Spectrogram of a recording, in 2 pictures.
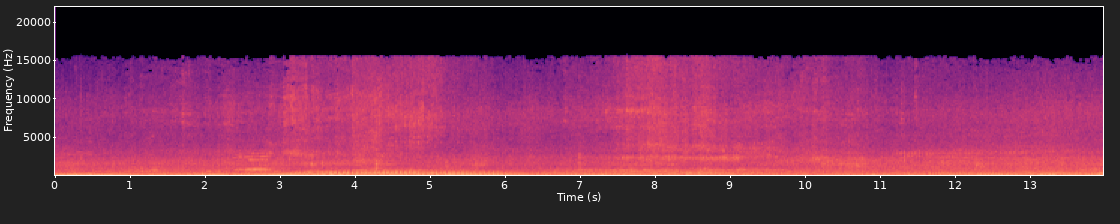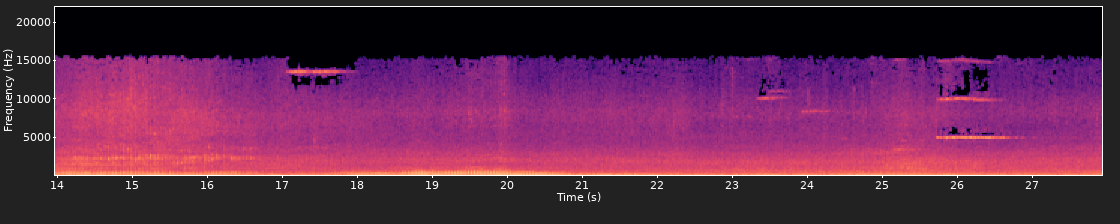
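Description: City street traffic: a steady low engine rumble from passing cars, motorcycles and tricycles, swelling three times as vehicles go by, loudest about twenty seconds in.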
